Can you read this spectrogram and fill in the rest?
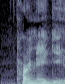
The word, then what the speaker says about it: Carnegie: Carnegie or Carnegie, how do you say it? – Carnegie is how he said it.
